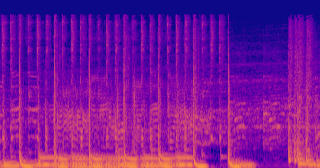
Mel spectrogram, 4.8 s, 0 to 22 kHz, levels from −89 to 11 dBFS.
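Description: From 0.59 to 2.92 s, overlap-add ripple appears. Frames were rejoined with uneven overlap, so level pulses about 60 dB deep around 150 times a second, giving a metallic buzz with extra tones around each note.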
